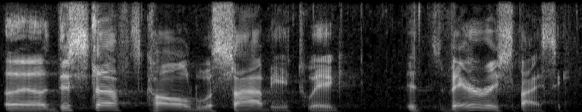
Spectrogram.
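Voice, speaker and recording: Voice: mid-range voice, big pitch swings, a little slow, bright, forceful tone. Someone doing a chill spacer cook guy, kinda hesitant, casual fan fiction drama voice, roomy reverb. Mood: explanatory. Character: laid-back, hesitant spaceship crewman who cooks, male.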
